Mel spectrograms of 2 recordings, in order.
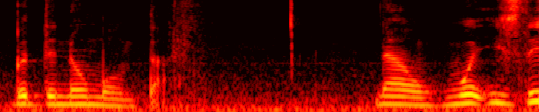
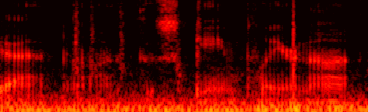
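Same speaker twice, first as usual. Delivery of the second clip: whisper; 9 semitones lower, 9 dB quieter, faster than usual. Real, not acted. Quiet aside while playing.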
